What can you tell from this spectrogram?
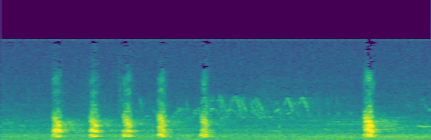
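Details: Barking dog confronting a skunk: five evenly spaced barks in quick succession, a pause, then one louder bark.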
